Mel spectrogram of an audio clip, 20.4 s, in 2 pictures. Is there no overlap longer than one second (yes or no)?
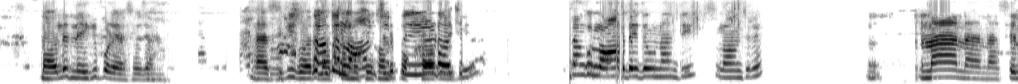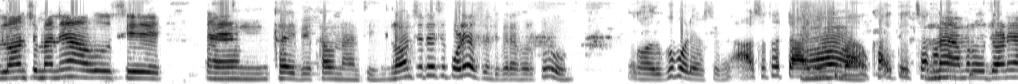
no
